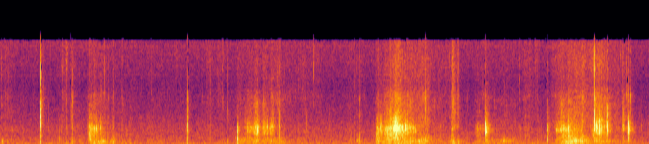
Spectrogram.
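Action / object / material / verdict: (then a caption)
drop / soap flakes in a container / soap / none. A blue nitrile-gloved hand presses into a heap of cream and pink dry soap chips in a yellow container, grabbing handfuls and letting the chips fall. Bursts of bright, crunchy crackling and rustling come in waves, scattered with sharp dry clicks that stop almost instantly, over a quiet background.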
